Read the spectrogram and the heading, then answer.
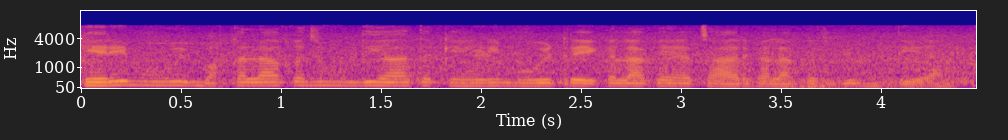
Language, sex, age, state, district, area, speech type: Sindhi, male, 18-30, Maharashtra, Thane, urban, spontaneous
